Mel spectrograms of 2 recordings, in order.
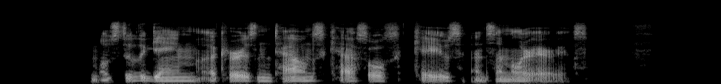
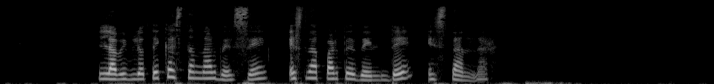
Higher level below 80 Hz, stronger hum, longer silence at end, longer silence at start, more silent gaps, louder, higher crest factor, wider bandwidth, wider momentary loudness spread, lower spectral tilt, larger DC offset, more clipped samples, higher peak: second, -68 dBFS vs -58 dBFS; neither; second, 1.35 s vs 1.5 s; first, 0.9 s vs 0.6 s; first, 4.06-4.14 s vs none; about the same, -29 LUFS vs -31 LUFS; about the same, 22 dB vs 20 dB; second, 8 kHz vs 16 kHz; about the same, 11 LU vs 9 LU; about the same, -4 dB/octave vs -3.5 dB/octave; neither; neither; about the same, -10 dBFS vs -12 dBFS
